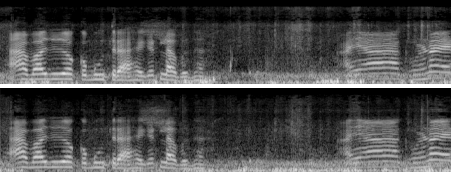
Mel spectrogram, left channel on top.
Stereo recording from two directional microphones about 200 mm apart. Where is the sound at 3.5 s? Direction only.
10° right (ahead or behind).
